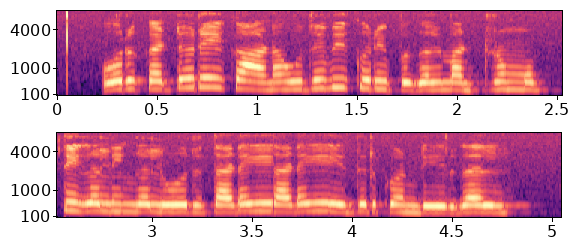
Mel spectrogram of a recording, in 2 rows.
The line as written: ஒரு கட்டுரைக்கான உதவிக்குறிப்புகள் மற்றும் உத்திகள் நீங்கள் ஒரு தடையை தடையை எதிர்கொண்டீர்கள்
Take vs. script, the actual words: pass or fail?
pass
